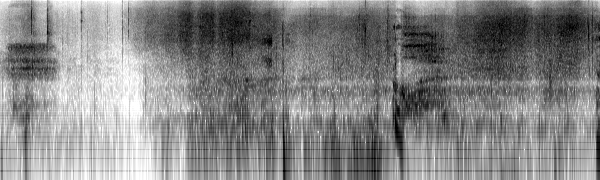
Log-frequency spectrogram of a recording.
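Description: Close, continuous rustling and handling noise as a person moves about and fits a camera onto a tripod. It starts after a brief quiet about a second and a half in.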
